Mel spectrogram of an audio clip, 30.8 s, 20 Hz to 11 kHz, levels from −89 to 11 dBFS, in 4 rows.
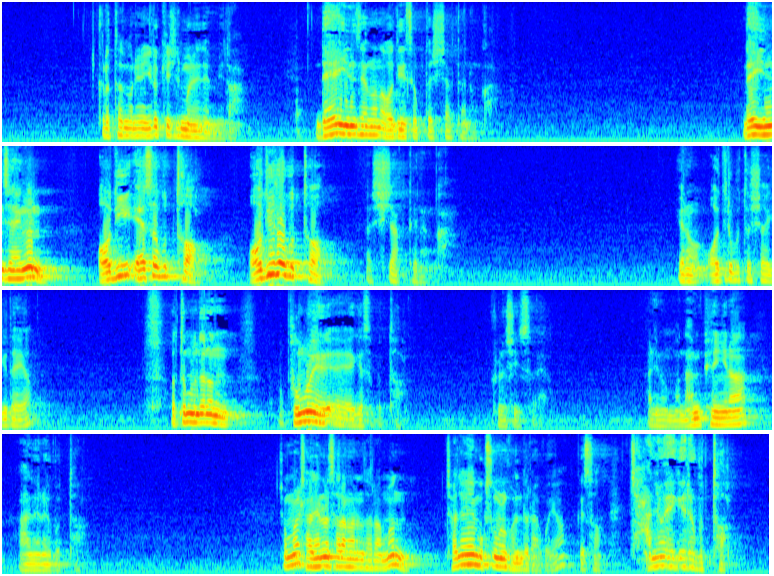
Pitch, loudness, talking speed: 95 Hz, -19 LUFS, 250 characters per minute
